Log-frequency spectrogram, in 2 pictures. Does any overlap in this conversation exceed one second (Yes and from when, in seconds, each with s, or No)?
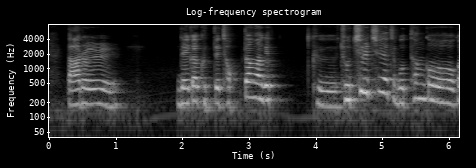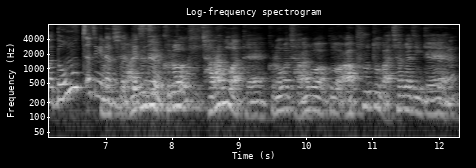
Yes, from 6.9 s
